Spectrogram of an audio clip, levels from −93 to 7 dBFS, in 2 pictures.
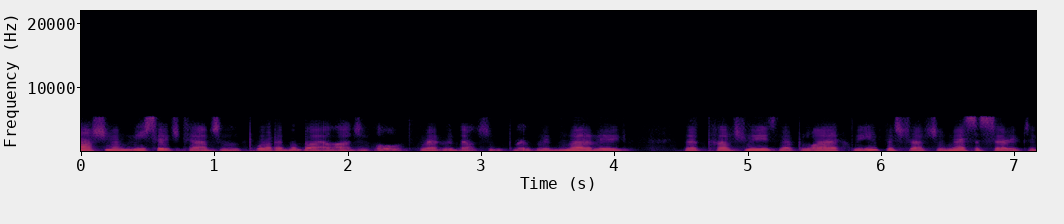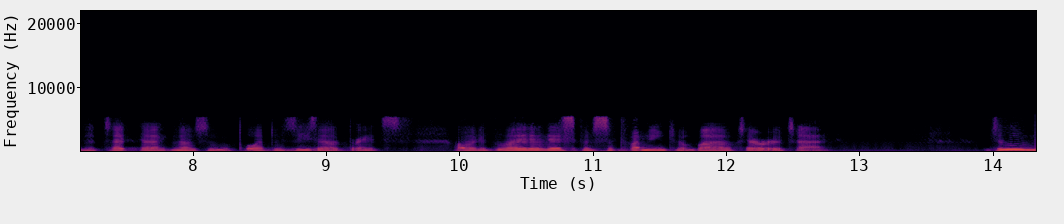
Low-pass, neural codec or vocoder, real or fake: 5.4 kHz; codec, 16 kHz, 0.5 kbps, FreqCodec, smaller model; fake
